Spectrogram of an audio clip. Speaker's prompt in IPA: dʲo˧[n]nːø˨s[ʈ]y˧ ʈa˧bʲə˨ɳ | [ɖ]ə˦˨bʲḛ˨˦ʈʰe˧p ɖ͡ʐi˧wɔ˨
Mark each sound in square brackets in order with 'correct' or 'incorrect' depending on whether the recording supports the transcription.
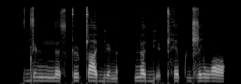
incorrect, correct, incorrect

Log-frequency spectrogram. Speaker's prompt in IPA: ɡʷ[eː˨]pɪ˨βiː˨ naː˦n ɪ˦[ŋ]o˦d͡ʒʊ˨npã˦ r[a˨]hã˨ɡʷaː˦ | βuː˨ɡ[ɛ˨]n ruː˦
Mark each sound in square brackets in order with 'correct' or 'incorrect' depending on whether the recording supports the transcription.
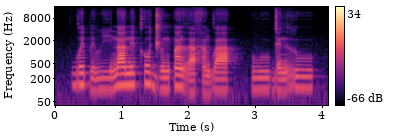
incorrect, incorrect, correct, correct

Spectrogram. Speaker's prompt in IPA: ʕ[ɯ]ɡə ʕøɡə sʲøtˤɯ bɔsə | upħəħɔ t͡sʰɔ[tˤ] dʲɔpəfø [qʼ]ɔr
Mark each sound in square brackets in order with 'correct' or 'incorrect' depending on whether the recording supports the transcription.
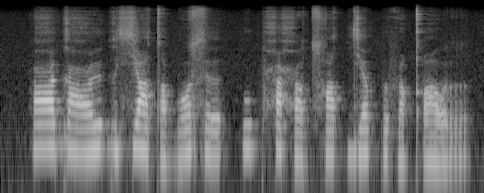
incorrect, correct, correct

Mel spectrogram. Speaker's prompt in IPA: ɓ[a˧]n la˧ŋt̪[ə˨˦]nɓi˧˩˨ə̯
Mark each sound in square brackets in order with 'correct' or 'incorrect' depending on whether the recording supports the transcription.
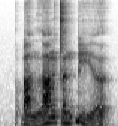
incorrect, correct

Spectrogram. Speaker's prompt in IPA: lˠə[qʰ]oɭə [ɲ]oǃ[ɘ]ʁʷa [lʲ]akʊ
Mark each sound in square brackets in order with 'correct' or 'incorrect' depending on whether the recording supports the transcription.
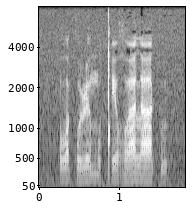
incorrect, incorrect, incorrect, incorrect

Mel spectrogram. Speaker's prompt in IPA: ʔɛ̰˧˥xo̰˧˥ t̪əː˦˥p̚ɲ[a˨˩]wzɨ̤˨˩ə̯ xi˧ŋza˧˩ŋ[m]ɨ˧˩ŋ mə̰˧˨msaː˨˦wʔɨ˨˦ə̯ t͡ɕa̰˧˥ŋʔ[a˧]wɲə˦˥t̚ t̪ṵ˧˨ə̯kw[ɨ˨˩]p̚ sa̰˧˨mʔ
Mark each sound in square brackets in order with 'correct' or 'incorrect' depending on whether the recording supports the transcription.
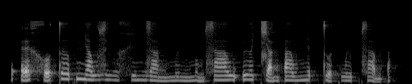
incorrect, correct, incorrect, correct

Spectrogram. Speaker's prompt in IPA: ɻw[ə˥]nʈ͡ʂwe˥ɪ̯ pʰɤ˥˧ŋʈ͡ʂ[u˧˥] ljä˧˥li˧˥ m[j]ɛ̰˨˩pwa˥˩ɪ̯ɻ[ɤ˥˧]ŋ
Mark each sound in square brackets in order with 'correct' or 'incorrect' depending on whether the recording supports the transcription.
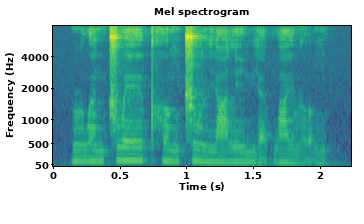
incorrect, incorrect, correct, incorrect

